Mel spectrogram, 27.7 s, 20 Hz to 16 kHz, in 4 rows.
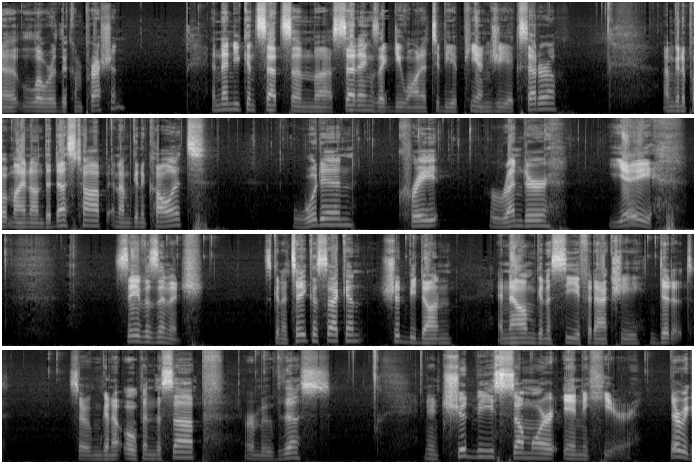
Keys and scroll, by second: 9.3-11.1 typing, 12.2-14.4 typing.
